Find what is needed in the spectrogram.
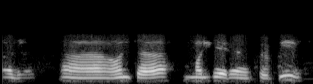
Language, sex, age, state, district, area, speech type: Nepali, female, 60+, West Bengal, Kalimpong, rural, conversation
